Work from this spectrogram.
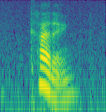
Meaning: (noun) 1. The action of the verb to cut 2. A section removed from a larger whole 3. A section removed from a larger whole.: A newspaper clipping
- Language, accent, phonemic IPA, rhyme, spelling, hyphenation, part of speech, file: English, General American, /ˈkʌtɪŋ/, -ʌtɪŋ, cutting, cut‧ting, noun / adjective / verb, En-us-cutting.ogg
